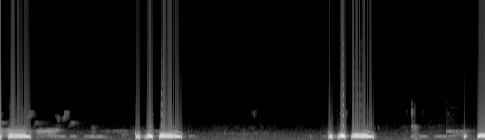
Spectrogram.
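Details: Spotted dove in the thổ voice style giving challenge calls: three loud low cooing phrases roughly every three to four seconds, each short notes leading into a long rolling coo, with faint murmurs between.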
